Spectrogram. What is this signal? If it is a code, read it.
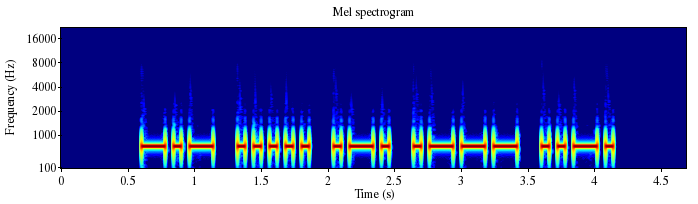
Morse code, heard as a keyed tone, about 20 wpm, 700 Hz. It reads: K5RJF
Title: USA Call Signs - 5 Characters - Repeated 2x - 20wpm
